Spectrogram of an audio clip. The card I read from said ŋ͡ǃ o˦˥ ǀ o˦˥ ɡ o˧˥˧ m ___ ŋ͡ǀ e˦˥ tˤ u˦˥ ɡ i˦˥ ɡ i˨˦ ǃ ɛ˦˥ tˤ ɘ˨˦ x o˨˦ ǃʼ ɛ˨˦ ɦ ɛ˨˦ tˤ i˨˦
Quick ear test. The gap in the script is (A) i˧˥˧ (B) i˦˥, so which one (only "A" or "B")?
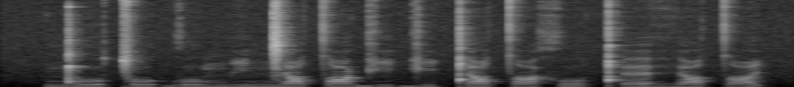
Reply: A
